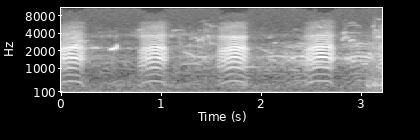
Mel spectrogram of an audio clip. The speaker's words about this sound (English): This is a place that's kind of a favorite for the galah parrots that we're hearing just now. We're also in there hearing the mournful voice of the Australian raven.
